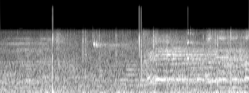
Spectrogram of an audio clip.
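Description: A futsal ball struck twice on a sports-hall floor, two sharp knocks about a second apart that echo in the hall, with a short shoe squeak between them and players' voices calling out in the second half.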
